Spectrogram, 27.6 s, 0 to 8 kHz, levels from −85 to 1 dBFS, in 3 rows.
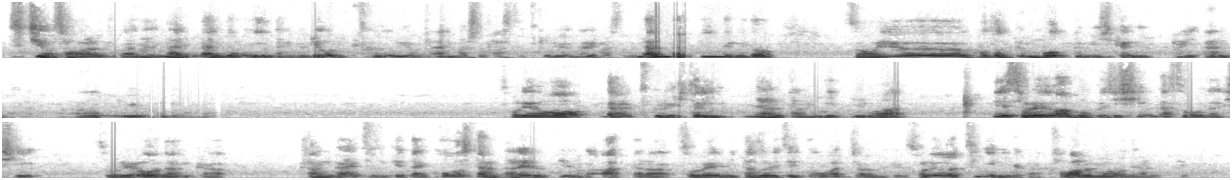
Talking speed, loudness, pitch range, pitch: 400 characters per minute, -22 LUFS, 110-180 Hz, 140 Hz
